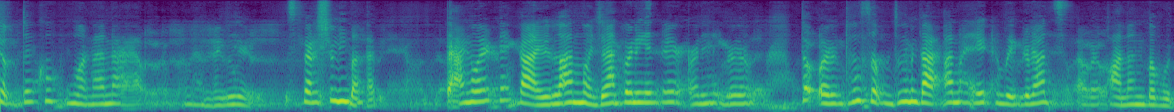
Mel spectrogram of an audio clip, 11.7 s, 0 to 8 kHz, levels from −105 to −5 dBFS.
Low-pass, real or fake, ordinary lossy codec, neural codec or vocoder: none; fake; none; codec, 16 kHz, 0.5 kbps, FreqCodec, larger model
